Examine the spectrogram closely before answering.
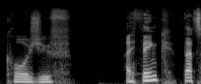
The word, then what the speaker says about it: Chorzów: It's at a theme park in Chorzów, spelt Korzał, in case you want to Google that, but obviously in Polish, letters have different pronunciation, so it's Chorzów.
